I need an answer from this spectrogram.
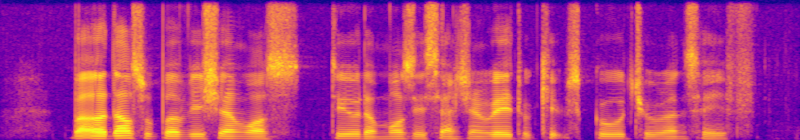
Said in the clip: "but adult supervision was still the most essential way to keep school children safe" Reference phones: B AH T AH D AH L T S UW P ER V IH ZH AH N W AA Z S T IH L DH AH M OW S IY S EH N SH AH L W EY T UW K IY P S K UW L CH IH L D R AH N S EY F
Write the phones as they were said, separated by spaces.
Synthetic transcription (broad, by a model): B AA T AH D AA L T S UW P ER V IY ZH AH N W AA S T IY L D AH M OW S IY S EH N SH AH N W EY T UW K IY P S K UW L CH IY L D R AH N S EY F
